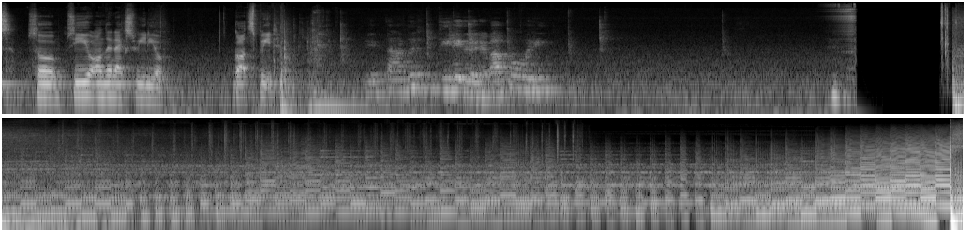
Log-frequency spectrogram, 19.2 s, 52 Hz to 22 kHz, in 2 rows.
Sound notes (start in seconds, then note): 2.7 door opens; 14.0 mysterious Music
